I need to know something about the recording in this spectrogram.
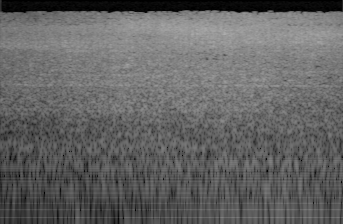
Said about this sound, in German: Am Volkspark in Potsdam fahren in einer langen Reihe Betonmischer um Betonmischer an.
